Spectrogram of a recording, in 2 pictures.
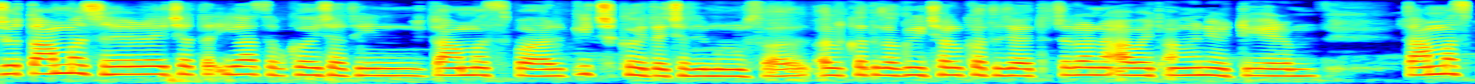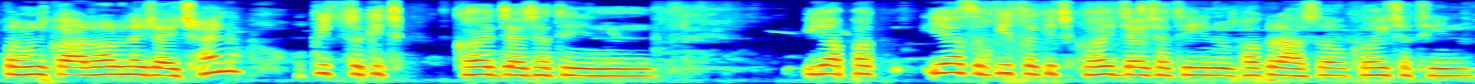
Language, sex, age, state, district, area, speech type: Maithili, female, 18-30, Bihar, Darbhanga, rural, spontaneous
